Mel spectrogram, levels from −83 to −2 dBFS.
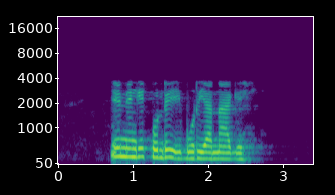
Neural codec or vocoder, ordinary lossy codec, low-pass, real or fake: none; Opus, 64 kbps; 3.6 kHz; real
